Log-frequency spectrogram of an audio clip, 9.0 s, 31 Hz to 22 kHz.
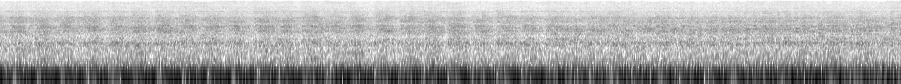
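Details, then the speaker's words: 1976 Ski Nautique boat engine, Pertronix D231801 distributor, first start, not yet warm (90°, thermostat closed), oil pressure 50 psi, tach about 1000 rpm: steady even low rumble; high idle with throttle cracked open as carb is off. "attack is reading a hundred Auto pressure is reading heavy 50 pounds oil pressure the attack is reading a thousand which is a little high"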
